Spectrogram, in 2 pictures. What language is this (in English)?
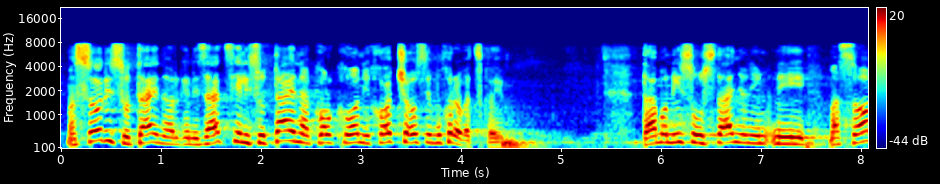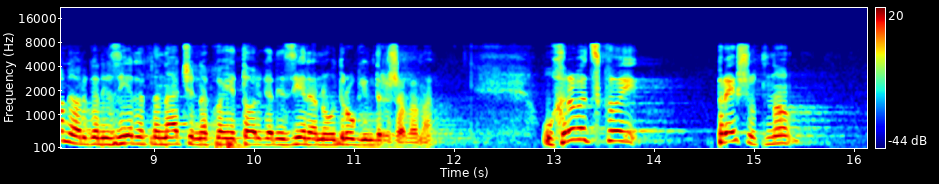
Croatian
